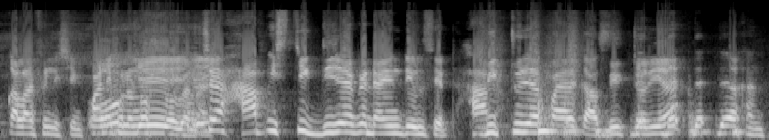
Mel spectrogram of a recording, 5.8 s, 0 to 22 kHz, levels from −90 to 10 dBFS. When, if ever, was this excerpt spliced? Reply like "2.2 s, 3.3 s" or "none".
1.5 s, 3.6 s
